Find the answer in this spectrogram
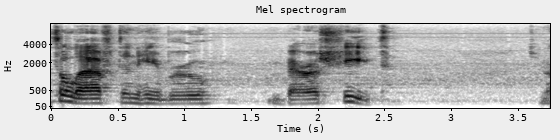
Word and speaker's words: Bereshit: First word is Bereshit, and he mispronounces it as an alternative.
